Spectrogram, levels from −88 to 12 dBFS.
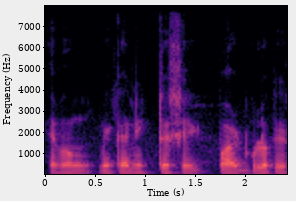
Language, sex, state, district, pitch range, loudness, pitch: Bengali, male, West Bengal, Malda, 110-115 Hz, -28 LUFS, 115 Hz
